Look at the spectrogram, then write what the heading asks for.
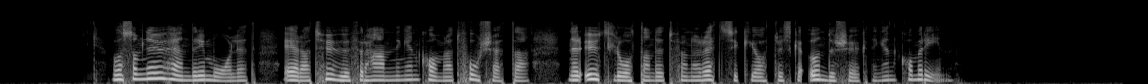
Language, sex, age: Swedish, female, 39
